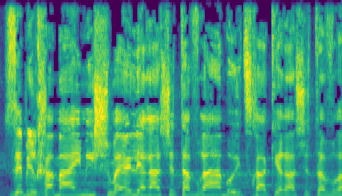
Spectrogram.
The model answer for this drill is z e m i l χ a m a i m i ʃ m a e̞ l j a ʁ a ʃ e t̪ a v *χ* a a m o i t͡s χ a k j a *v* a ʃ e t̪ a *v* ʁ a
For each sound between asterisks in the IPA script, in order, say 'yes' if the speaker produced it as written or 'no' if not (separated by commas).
no, no, yes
